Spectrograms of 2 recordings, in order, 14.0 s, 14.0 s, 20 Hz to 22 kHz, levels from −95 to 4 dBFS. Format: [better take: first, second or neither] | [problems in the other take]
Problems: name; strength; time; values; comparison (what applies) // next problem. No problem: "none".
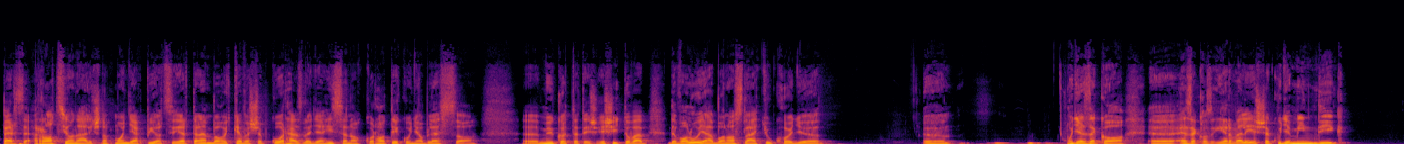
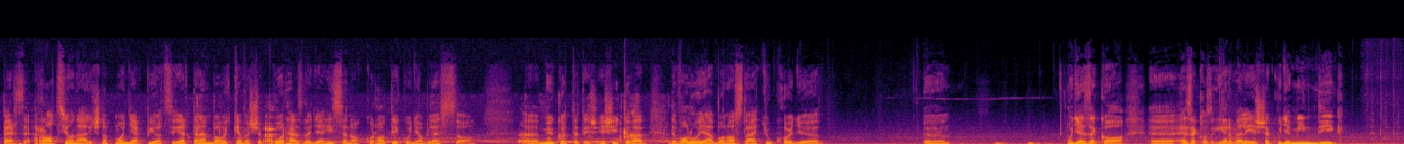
first | animal sounds; noticeable; throughout; 15 dB below the speech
